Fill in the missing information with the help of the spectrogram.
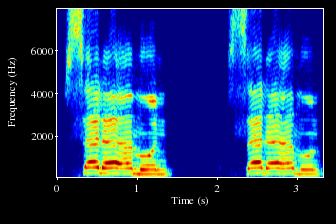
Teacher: لام کے اوپر کھڑی زبر ہے تو لام کو ایک الف مدار کھینچ کے پڑھیں گے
